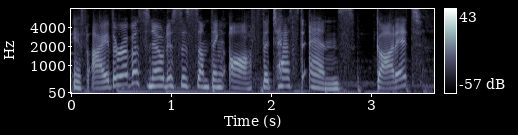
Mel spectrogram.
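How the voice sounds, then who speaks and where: An actress playing a composed adult woman leader in a video game, speaking with calm authority. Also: a little high, normal speed, soft background music. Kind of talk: game voice acting.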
